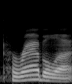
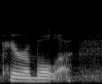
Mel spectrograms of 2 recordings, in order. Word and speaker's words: parabola: which again is a u-shaped graph and it's pronounced parabola not parabola so you'll see later in the notes these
